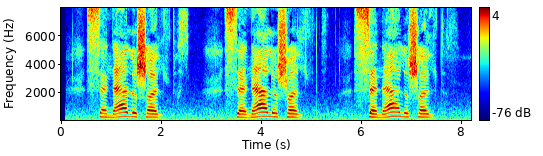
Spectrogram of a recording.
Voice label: "Father Christmas", Lithuanian; Senelis Šaltis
